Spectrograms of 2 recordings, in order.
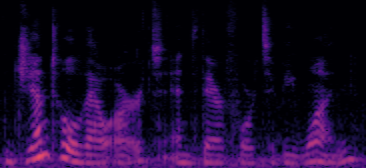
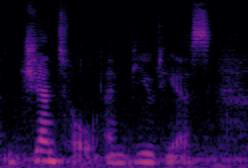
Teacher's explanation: Usually Shakespeare writes in iambs, which is an unstressed syllable followed by a stressed syllable. He's chosen to start both of these lines with trochees, which is stressed followed by unstressed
